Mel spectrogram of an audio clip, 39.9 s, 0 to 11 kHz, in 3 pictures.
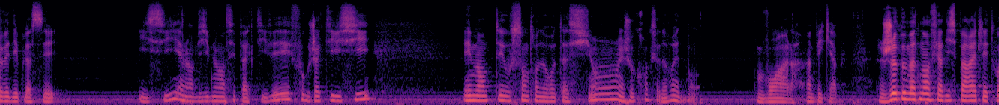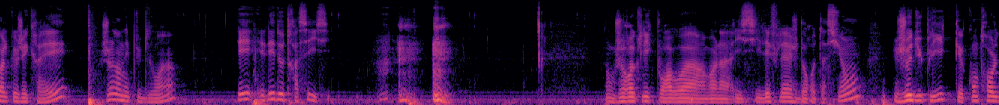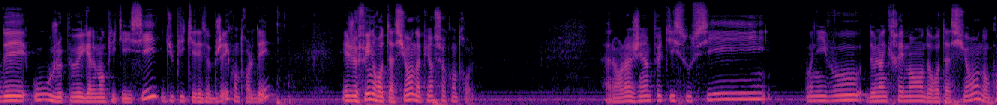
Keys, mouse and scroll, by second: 6.9 click, 9.4-11.2 drag, 11.5 click, 12.2 click, 14.6 Delete, 15.8 click, 16.8 Delete, 17.8 click, 18.9 Delete, 19.7 click, 21.1 click, 30.5 click, 31.5-39.8 drag.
